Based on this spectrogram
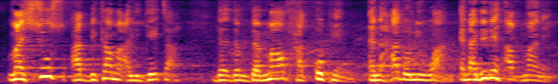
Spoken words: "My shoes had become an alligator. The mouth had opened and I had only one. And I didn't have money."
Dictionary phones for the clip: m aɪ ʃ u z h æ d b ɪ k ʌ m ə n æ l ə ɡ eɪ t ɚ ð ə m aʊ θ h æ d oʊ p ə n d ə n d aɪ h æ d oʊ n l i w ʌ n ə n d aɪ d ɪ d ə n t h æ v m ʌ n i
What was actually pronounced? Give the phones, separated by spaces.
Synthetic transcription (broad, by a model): m aɪ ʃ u s h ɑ d b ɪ k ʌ m ə n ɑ l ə ɡ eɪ t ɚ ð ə m aʊ θ h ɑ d oʊ p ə n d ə n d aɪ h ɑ d oʊ n l i w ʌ n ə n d aɪ d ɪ d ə n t h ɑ v m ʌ n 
